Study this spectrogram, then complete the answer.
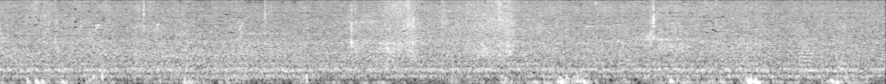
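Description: Honey bees at a beehive hum in a steady, dense buzz, close and continuous, with swarming overlapping wings and no talking.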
